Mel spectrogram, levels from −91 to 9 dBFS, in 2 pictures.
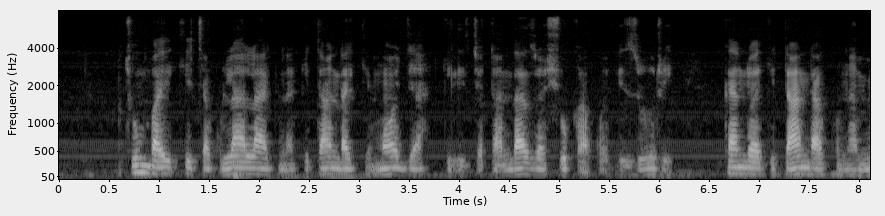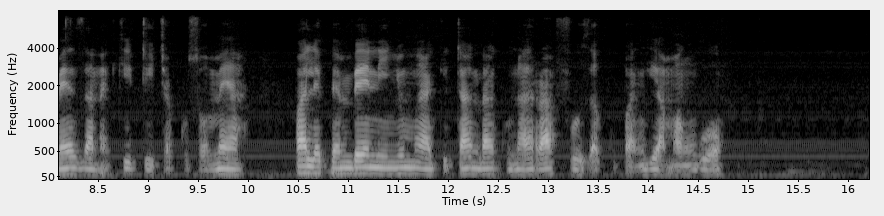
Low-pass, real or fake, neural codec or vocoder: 7.2 kHz; real; none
